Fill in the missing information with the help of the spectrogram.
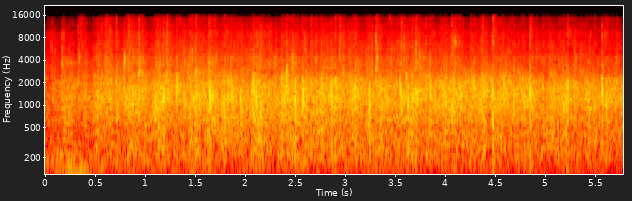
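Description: A large audience applauding, a dense, steady clapping.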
